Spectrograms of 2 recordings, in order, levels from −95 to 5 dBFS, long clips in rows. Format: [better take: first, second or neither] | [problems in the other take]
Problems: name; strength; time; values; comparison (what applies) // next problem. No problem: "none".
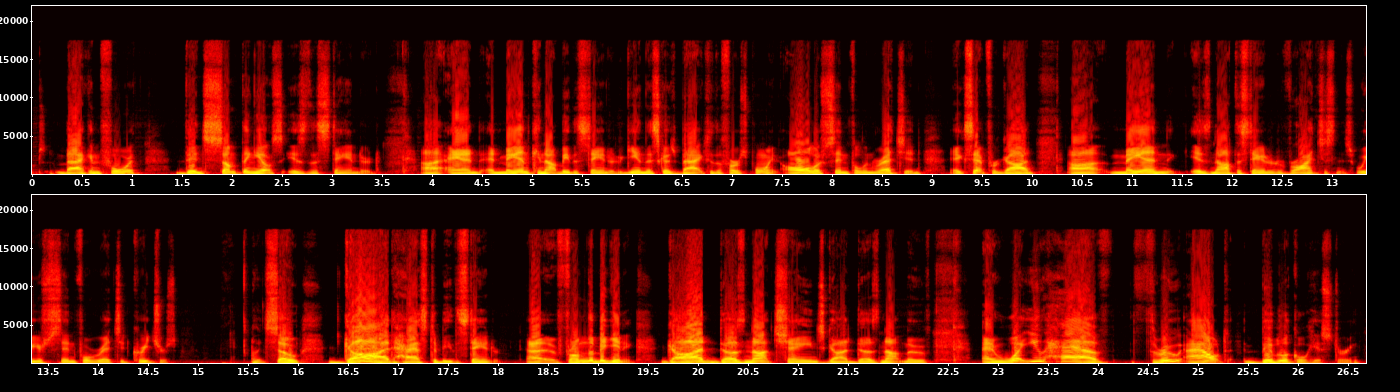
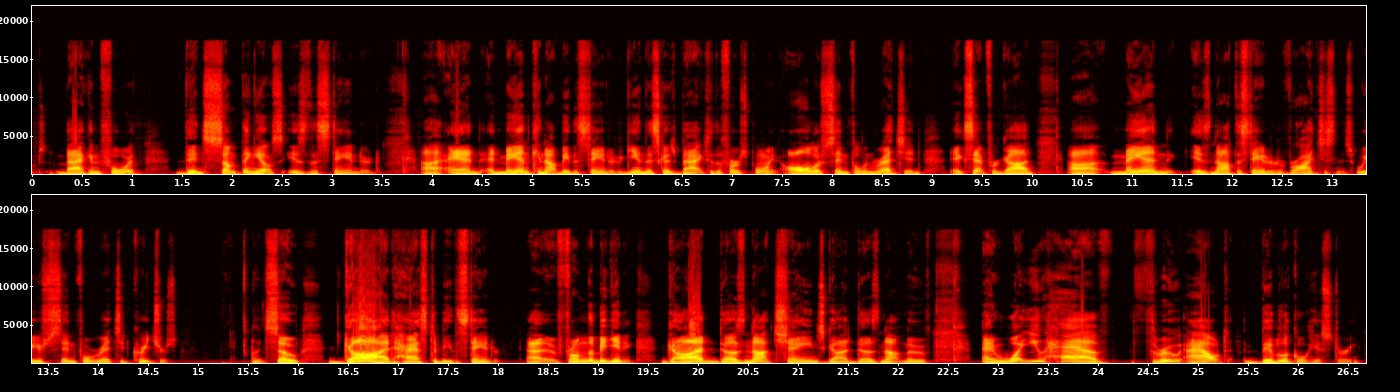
second | distortion; slight; 3% of the sound clipped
